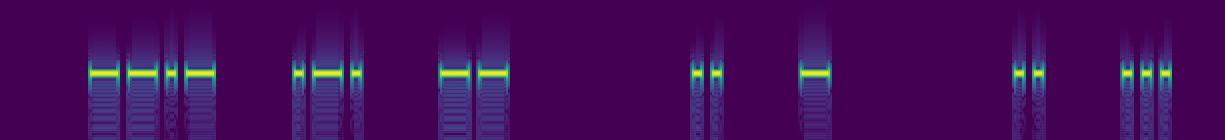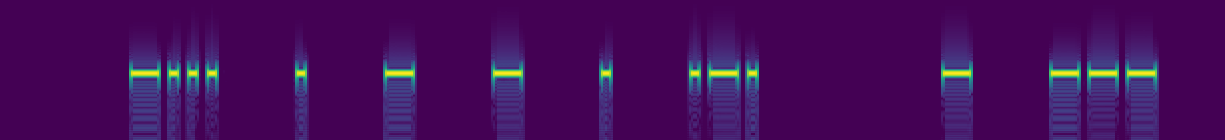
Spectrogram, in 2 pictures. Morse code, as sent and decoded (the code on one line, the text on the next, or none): --.- .-. -- / .. - / .. ... / -... - - . .-. / - ---
QRM IT IS BETTER TO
